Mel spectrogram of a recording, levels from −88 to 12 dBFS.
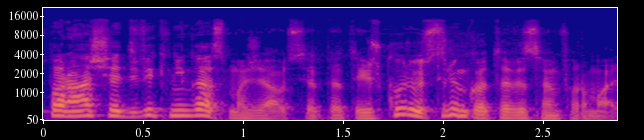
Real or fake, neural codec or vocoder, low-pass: fake; vocoder, 44.1 kHz, 128 mel bands every 256 samples, BigVGAN v2; 14.4 kHz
